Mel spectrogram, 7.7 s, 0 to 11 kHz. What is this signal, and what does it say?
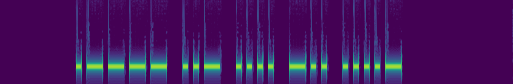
Morse code, heard as a keyed tone, about 15 wpm, 700 Hz. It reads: 1UHD4
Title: Five Challenging Letter-Number Combinations 15wpm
